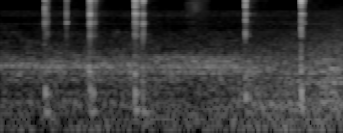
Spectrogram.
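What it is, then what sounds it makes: Unripe durian. A durian fruit is knocked seven times, giving short, dry taps with bright clicks that die away almost instantly over a low background hum. The dull, solid knocks mark this durian as not ripe yet.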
